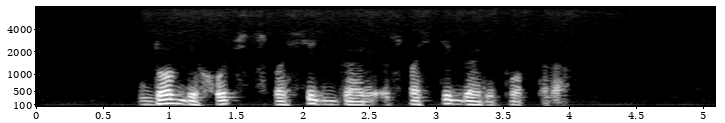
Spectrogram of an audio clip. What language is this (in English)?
Russian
